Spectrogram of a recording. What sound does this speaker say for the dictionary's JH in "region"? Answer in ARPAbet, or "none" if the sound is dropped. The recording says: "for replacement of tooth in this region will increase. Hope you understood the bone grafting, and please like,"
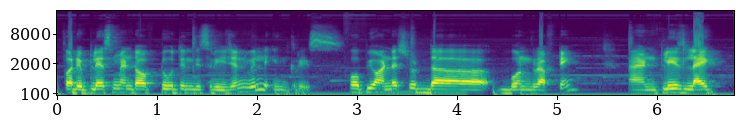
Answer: JH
